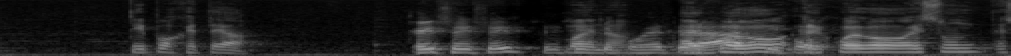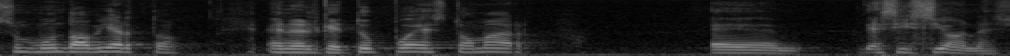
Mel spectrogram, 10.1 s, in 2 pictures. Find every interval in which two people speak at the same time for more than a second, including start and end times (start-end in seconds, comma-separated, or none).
2.8-4.2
